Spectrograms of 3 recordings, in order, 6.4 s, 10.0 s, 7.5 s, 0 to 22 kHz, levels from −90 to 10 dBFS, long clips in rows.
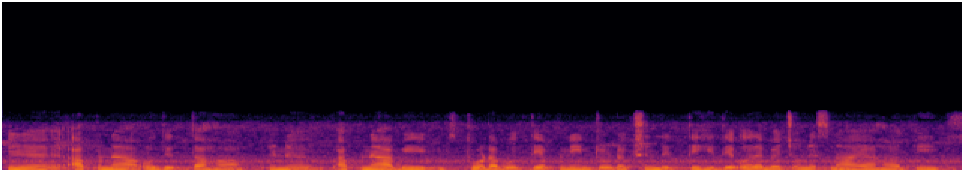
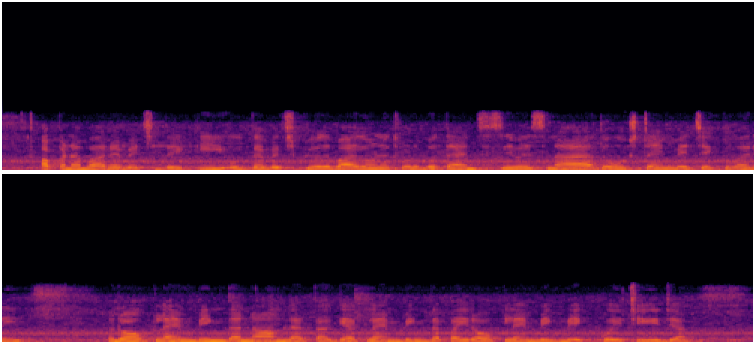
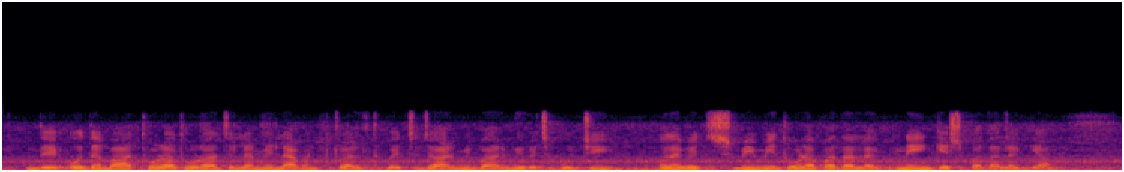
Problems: none marked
